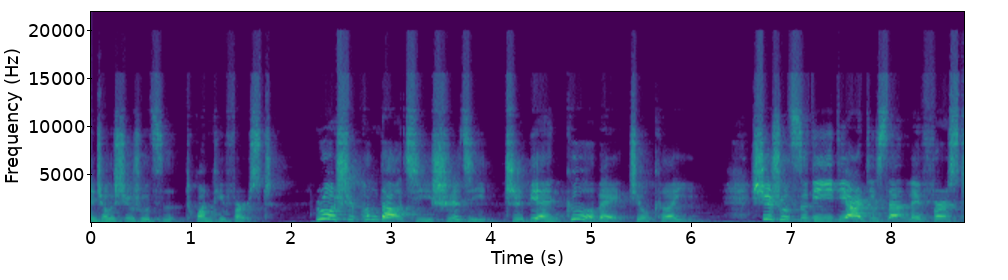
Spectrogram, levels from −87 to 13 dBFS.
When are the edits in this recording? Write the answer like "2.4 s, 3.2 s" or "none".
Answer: 2.2 s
